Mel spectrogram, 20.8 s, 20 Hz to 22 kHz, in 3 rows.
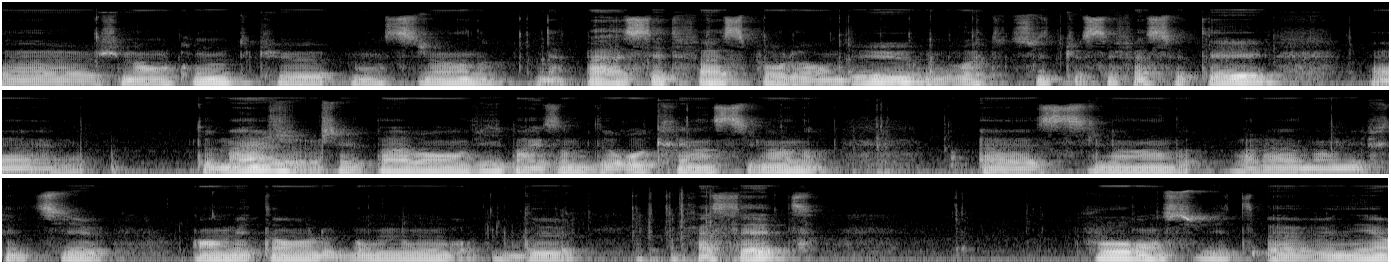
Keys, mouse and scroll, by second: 0.5 click, 0.9-8.0 middle drag, 11.1 shift+a, 14.7-19.0 drag, 19.6 click.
